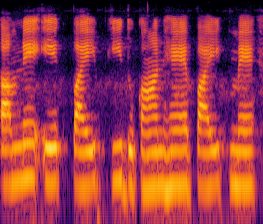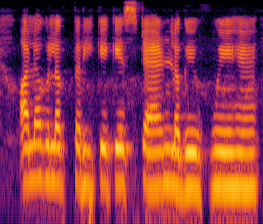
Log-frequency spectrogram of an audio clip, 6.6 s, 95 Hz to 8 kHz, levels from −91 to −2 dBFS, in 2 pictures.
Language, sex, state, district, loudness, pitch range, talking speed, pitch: Hindi, female, Uttar Pradesh, Shamli, -17 LUFS, 195-215 Hz, 145 wpm, 205 Hz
